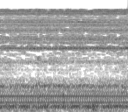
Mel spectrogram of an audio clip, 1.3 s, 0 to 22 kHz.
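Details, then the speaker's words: Nebulizer built into an animal ICU pet incubator (UC-2007), switched on by timer for respiratory problems: a steady mechanical hum with a bright hiss as it produces mist. "nebulizer and once you turn the timer you can hear the noise and you can see the canon mist oh cat kid is telling you there's a miss mister coming up so that's the nebulizer for the raspberry system problems"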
